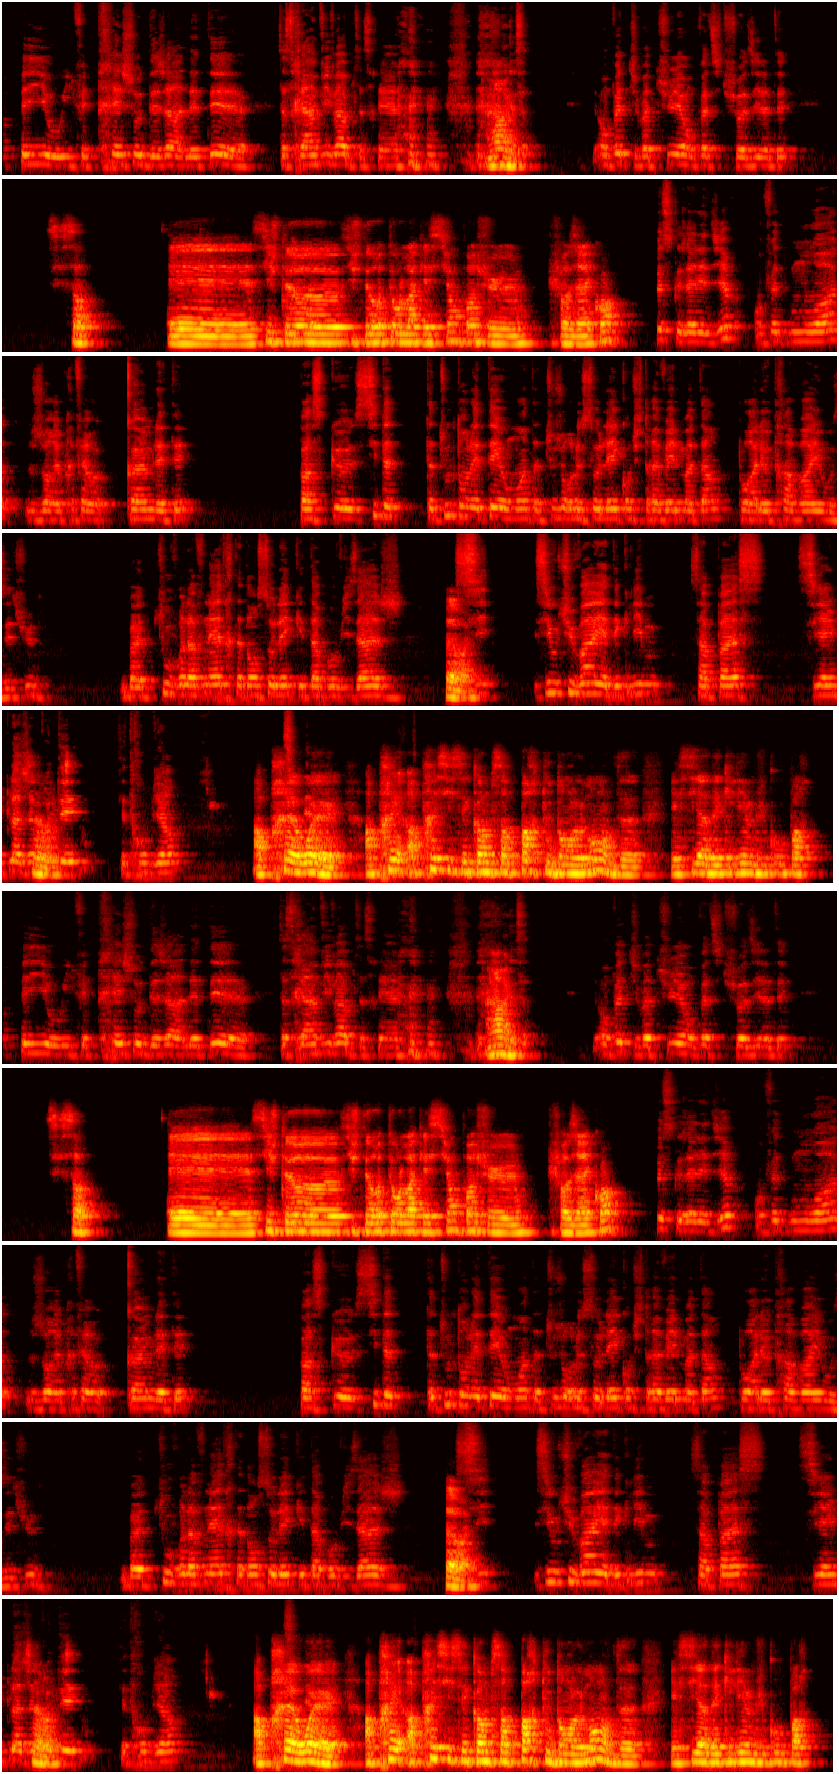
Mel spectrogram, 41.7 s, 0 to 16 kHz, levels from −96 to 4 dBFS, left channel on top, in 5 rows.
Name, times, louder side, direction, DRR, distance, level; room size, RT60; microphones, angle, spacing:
voice 1, 0.0-2.5 2.8-5.2 5.9-7.9 10.3-10.4 11.2-11.5 14.9-18.6 19.7-20.7 20.9-25.4 26.2-29.0 29.7-29.9 30.4-31.6 32.0-32.6 33.1-34.1 34.6-35.2 37.3-37.4, equal, 30° left, 0.5 m, -43 dB
voice 2, 4.8-5.1 8.8-9.2 10.0-14.5 29.5-29.8 33.7-33.9 35.9-36.8 37.0-41.4, right 2 dB, 30° right, 0.5 m, -30 dB
4.0 x 2.0 x 3.8 m
head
